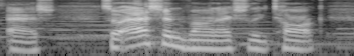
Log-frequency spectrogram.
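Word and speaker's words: Ashe: I always gosh yes I used to say Austria Austria but it's ash so Ashland Vaughn actually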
